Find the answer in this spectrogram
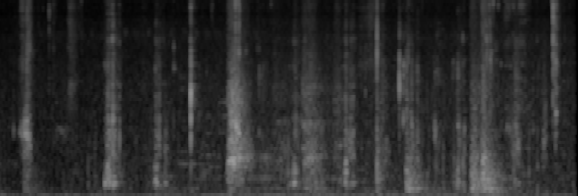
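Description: A person biting and chewing a grilled long green chili (siling pangsinigang), heard close up as a string of short, irregular crunches and mouth clicks.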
